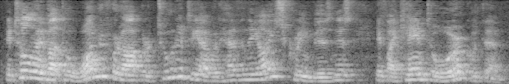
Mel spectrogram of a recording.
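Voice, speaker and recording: A man's voice: high-pitched, very animated, fast talker. An actor in a staged reading playing an earnest, wistful immigrant who marvels as he recalls his past. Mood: earnest, amazed. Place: theatre stage, recorded from a distance. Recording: echoey stage, distant mic.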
